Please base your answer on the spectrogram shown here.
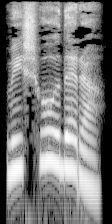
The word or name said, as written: ವಿಶ್ವಾಧಾರ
